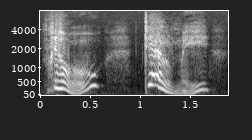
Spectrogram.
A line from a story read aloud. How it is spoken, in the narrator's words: said O'Grady, starting to laugh himself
